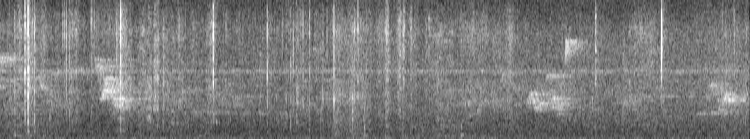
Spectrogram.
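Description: Faint woodland ambience: a low steady background with a few faint bird chirps and scattered small clicks.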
